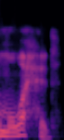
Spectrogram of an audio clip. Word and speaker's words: موحد: Oh, Muwahid. Where are you from? أمريكا. من أين أنت? أنا من أمريكا. أمريكا. نعم. So موحد, you would spell it with a W, but never mind, it's not an English lesson.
